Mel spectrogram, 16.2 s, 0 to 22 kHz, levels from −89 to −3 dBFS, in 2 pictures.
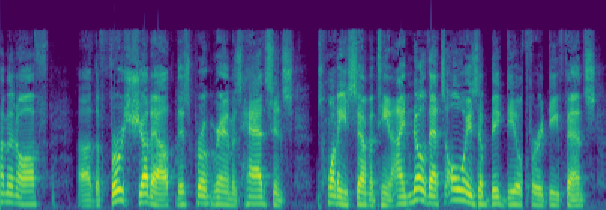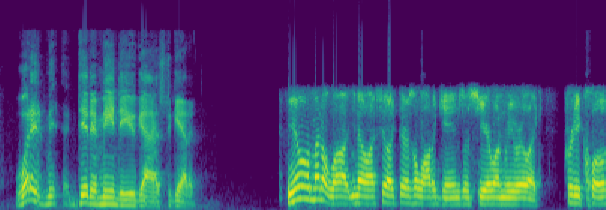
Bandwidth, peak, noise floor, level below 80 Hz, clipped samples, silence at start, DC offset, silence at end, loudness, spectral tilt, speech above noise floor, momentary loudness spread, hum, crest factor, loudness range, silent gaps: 12.5 kHz; 0 dBFS; -76 dBFS; -56 dBFS; under 0.1%; 0 s; under 0.1%; 0 s; -14 LUFS; -5.5 dB/octave; 62 dB; 12 LU; none; 14 dB; 5 LU; none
